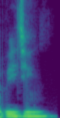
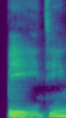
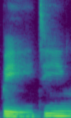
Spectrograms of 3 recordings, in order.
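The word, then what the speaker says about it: 北京: বাট এটার উচ্চারণ হচ্ছে ব না। এটার উচ্চারণ হচ্ছে প। সো এটা হবে বেইজিং। আমি কিন্তু প উচ্চারণ করছি। আর ইংলিশে যদি আপনি উচ্চারণ করেন তাহলে ব উচ্চারণ হবে। বেইজিং।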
